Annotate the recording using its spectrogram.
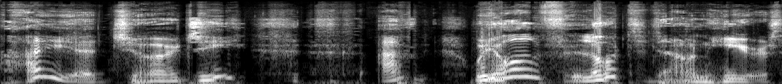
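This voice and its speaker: A man puts on a character voice at a fairly high pitch. He talks at a very slow pace. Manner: creepy, menacing.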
